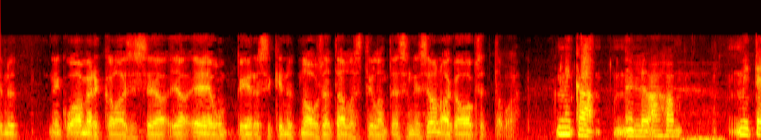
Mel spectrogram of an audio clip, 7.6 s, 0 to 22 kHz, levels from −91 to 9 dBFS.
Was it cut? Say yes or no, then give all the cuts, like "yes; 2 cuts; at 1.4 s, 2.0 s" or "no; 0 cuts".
yes; 1 cut; at 5.5 s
